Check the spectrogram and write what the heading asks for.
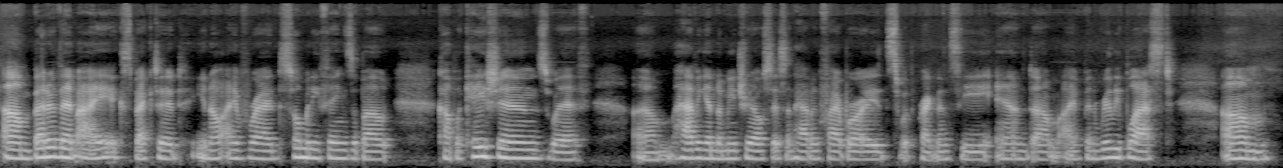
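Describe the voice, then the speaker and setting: A young woman talking casually to her vlog viewers, chatty and a little out of breath, with lots of "um" fillers and excited bursts. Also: low-pitched, measured pace, creaky. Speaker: vlogger. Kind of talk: casual personal vlog talk.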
